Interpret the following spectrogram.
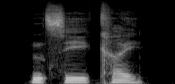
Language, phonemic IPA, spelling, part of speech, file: Navajo, /nɪ̀sìːkʰɑ̀ɪ̀/, nisiikai, verb, Nv-nisiikai.ogg
- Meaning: first-person plural perfect active indicative of naaghá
